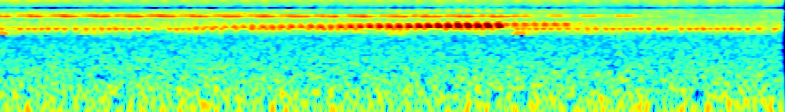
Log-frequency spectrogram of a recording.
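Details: Crickets in a forest at night: a steady high shimmering chorus, with one louder pulsed trill rising out of it for under a second before fading back into the continuous insect hum.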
